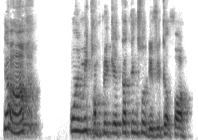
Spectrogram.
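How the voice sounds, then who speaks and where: A man lecturing a class on coaching in an animated, repetitive way. He keeps checking in with the students and slows right down when he dictates a phrase. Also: high-pitched, breathy edge. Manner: animated, repetitive, asks "you see?" often.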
